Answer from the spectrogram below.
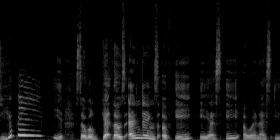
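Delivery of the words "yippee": very high, loud yippee; gleeful yippee. Real, not acted. Teacher celebrating easy endings with a high, loud yippee. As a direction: squeal it with delight.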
